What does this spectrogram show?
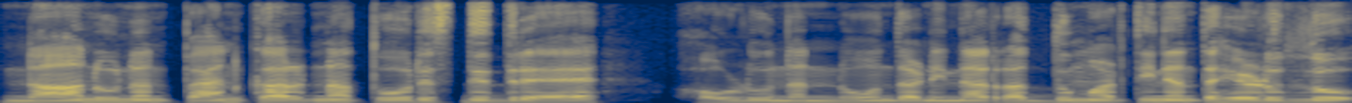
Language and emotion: Kannada, fearful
